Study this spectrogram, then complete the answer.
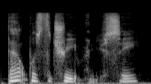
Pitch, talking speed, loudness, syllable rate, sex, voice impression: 150 Hz, 240 wpm, -18 LUFS, 5.5 syllables/s, male, masculine, middle-aged, slightly relaxed, powerful, soft, raspy, intellectual, sincere, calm, slightly mature, friendly, reassuring, slightly wild, lively, slightly modest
